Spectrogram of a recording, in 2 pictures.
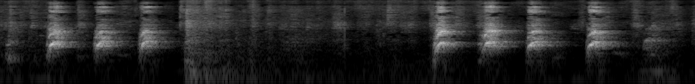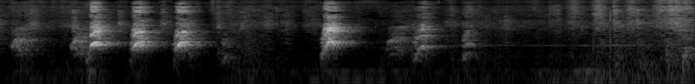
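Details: Jack Russell Terrier puppies at play yap in rapid clusters of sharp, high barks, about two per second, broken by short pauses and a few softer yips indoors.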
